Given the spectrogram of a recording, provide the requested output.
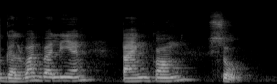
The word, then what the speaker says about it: Pangong Tso: सो Galwan valley and पैंगोंग सो, टी is silent.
